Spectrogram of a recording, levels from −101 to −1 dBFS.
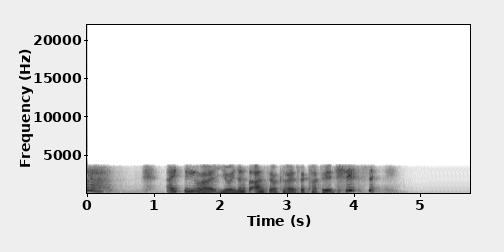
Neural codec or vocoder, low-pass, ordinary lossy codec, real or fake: codec, 16 kHz, about 1 kbps, DyCAST, with the encoder's durations; 3.6 kHz; none; fake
